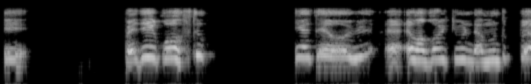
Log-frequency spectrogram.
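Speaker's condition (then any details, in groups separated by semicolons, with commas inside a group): Cerebral palsy; from birth, delivery problems, affects balance for walking and speaking; moderate severity; affects speech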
